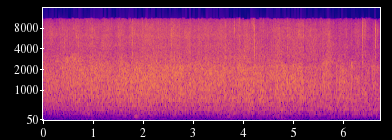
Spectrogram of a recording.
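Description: Loud, sustained applause from an audience, a dense wash of many hands clapping at steady intensity for several seconds with no voices standing out.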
